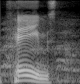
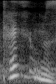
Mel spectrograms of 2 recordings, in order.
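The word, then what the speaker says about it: Thames: like T oh boy the luno the river tames t h m yeah but it's pronounced like tames yeah okay River tames like it spell th shout out to Adam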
